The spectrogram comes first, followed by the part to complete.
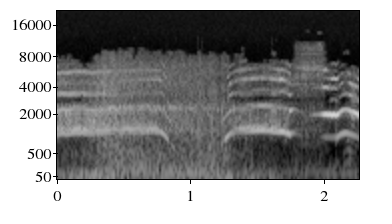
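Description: A woman screaming on a slingshot amusement ride: one long, high, held scream that ends just under a second in, then a second, shorter one about a second and a half in. Heavy wind rumble on the ride's onboard microphone runs underneath.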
